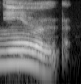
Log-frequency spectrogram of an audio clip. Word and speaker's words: Eoin: Erica in the chat shared with us that Ian, spelled Eoin, is an Irish variation, but it's still pronounced Ian.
